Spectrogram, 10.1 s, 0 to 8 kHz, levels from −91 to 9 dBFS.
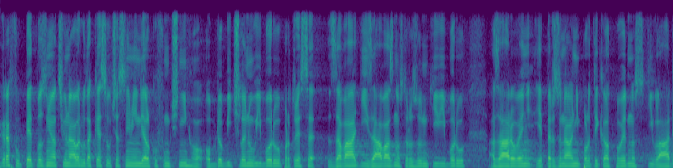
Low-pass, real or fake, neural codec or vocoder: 7.2 kHz; real; none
